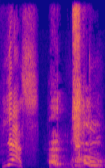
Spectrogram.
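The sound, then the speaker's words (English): A single sharp sneeze bursts out between short snatches of a young voice speaking, loud and breathy with a quick exclamation around it. “That's so terrifying you sneezed.”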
